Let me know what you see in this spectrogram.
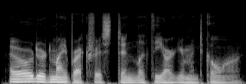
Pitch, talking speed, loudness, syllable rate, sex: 95 Hz, 245 wpm, -17 LUFS, 6.6 syllables/s, male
